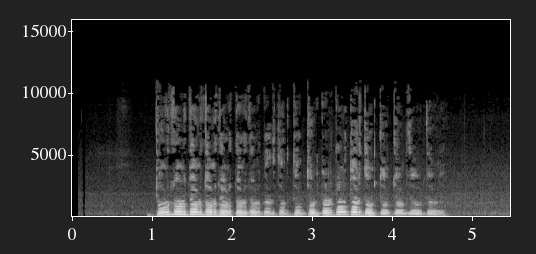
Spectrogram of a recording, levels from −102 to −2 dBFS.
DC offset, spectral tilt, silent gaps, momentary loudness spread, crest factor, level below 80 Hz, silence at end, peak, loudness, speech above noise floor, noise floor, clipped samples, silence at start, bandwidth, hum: under 0.1%; -7.5 dB/octave; none; 11 LU; 16 dB; -66 dBFS; 0.8 s; -6 dBFS; -22 LUFS; 37 dB; -59 dBFS; under 0.1%; 1.05 s; 10 kHz; none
